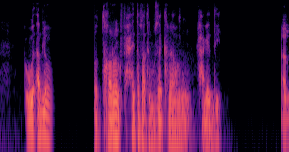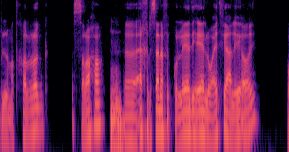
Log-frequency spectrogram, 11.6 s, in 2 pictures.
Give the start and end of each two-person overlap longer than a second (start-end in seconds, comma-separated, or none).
none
